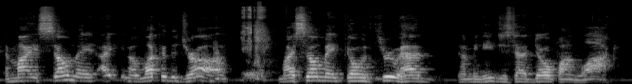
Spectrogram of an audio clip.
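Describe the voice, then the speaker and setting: Animated man telling prison stories. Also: fairly high pitch, normal speed, crowd noise. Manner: animated storyteller, acts out other people's lines. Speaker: podcast host. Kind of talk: casual storytelling chat.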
